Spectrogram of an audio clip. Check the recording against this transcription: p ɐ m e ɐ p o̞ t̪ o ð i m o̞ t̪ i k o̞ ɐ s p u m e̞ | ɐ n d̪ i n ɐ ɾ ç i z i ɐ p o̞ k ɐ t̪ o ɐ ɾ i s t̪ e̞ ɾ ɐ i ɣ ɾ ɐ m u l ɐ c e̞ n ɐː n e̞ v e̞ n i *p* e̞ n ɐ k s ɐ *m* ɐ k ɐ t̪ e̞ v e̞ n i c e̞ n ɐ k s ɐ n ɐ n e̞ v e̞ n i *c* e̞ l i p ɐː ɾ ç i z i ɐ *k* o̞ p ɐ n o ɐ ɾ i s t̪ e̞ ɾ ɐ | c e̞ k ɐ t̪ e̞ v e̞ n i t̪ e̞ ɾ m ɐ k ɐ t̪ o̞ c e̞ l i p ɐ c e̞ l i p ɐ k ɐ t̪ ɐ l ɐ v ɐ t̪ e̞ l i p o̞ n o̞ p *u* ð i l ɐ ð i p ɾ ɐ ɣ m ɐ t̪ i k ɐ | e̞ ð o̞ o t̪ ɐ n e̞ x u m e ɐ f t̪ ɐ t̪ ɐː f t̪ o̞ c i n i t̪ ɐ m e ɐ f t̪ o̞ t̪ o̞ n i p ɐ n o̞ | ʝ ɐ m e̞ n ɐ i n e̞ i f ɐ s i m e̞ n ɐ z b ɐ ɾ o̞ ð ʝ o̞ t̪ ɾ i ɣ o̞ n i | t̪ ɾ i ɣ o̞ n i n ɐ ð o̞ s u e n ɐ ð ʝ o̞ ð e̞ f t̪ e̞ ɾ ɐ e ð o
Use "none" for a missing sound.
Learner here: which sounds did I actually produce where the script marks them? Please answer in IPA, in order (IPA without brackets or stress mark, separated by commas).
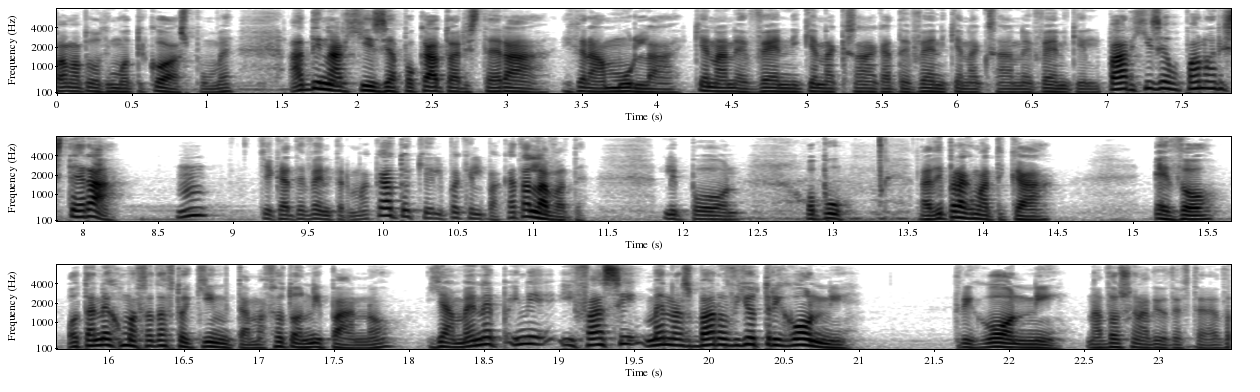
c, n, c, p, u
